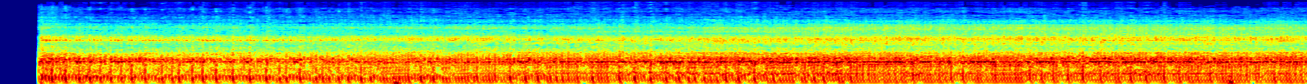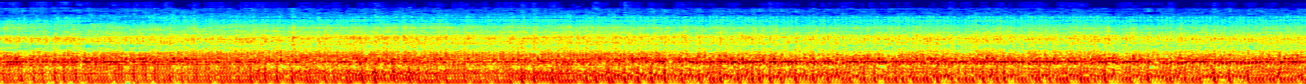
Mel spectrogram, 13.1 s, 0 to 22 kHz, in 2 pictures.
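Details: Stihl 045 AV chainsaw, first run after a new piston and rings, no clutch fitted: steady high-pitched scream with an even buzz and no sputter or rattle. Normal running.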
